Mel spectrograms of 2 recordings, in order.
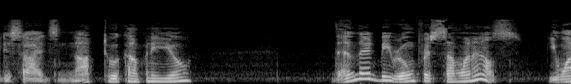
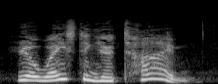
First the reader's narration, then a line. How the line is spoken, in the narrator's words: he said, yawning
